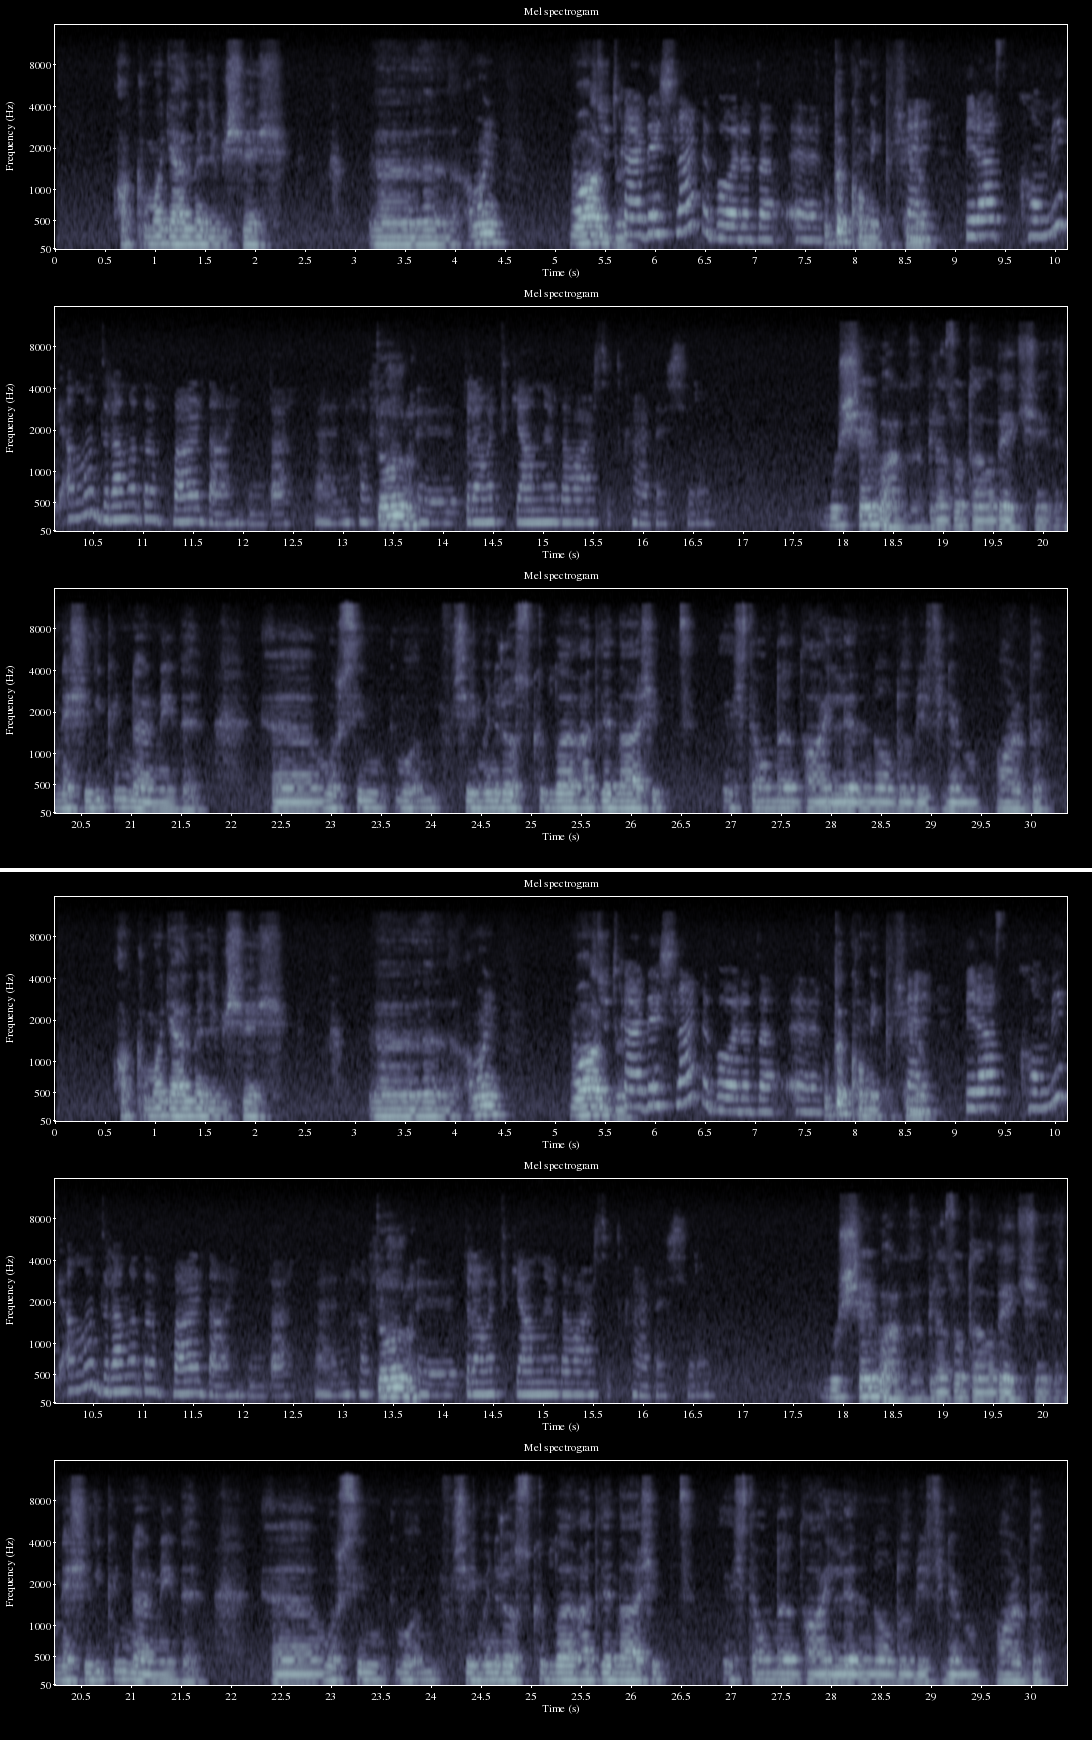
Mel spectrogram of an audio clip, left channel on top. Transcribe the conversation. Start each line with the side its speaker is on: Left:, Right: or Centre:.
Centre: aklıma gelmedi bir şey. Ee, ama vardı.
Left: Süt Kardeşler de bu arada e,
Centre: O da komik
Left: e,
Centre: bir film.
Left: yani biraz komik ama dramada var dahilinde. Yani hafif
Centre: Doğru.
Left: e, dramatik yanları da var Süt Kardeşlerin.
Centre: Bu şey vardı. Biraz o da o belki şeydir. Neşeli Günler miydi? Ee, Muhsin Mu- şey Münir Özkul'la Adile Naşit işte onların ailelerinin olduğu bir film vardı.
